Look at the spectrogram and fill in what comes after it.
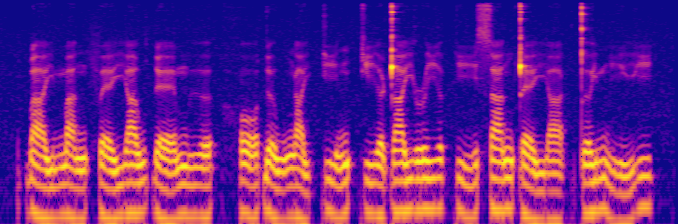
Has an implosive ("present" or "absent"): present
